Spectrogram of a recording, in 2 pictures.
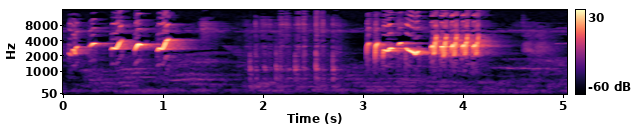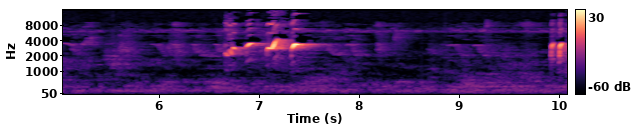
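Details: Kutilang emas, or ruby-throated bulbul, in full 'gacor isian' song: a run of rising whistled notes, a dense bright phrase, then another rising whistle several seconds later, over steady low background noise.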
